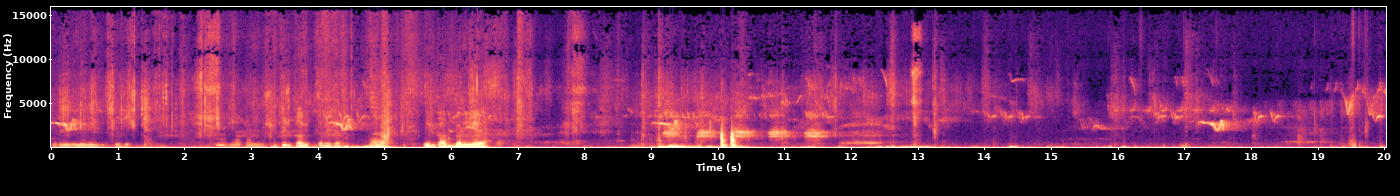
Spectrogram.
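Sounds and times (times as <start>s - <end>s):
birds chirping faintly: 0.0s - 20.0s
knocks on microphone: 9.2s - 10.4s.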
